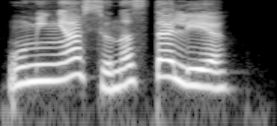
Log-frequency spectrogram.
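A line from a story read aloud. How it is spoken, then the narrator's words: Shout, imitating a character. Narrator (Russian): крикнул Алекс на манер дяди Федора из деревни Простоквашино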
